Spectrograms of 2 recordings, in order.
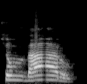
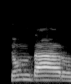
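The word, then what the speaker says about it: Xondaro: Aí, se vocês puderem, se vocês conseguirem aí pesquisar no YouTube a dança Chondaro. Chondaro, o nome da dança. Se escreve com X-O, começo. X-O, Chondaro. Começa com X-O, Chondaro.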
